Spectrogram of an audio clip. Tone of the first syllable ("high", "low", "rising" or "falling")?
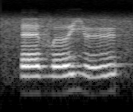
low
